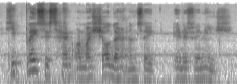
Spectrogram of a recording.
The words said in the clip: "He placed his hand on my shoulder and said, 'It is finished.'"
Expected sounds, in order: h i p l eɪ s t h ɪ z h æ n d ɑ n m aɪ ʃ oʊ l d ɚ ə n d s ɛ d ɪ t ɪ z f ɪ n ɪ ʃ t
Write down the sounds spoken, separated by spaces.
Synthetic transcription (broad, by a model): h i p l eɪ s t h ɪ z h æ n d ɑ n m aɪ ʃ oʊ l d ɚ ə n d s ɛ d ɪ t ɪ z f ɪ n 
